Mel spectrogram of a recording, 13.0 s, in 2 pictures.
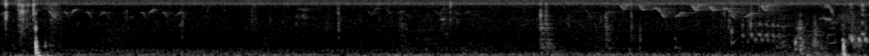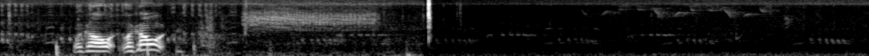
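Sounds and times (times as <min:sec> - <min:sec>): faint bird chirps: 0:04.3 - 0:13.0.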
